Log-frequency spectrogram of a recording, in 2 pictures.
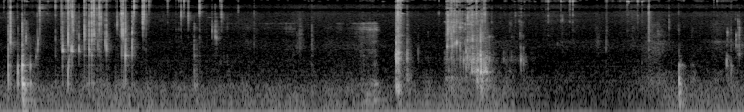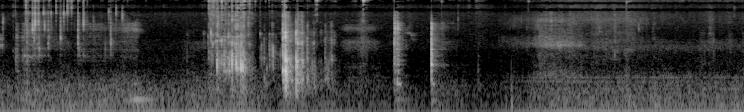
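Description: Thick hot jam being ladled from a stainless steel pot into glass jars through a plastic funnel: the ladle scoops and knocks, and the jam plops and squelches in irregular bursts. A low steady hum sits underneath.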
